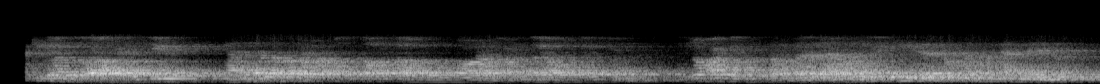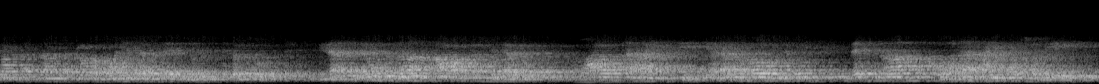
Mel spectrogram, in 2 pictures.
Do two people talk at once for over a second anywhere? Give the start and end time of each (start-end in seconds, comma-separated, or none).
7.9-9.2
